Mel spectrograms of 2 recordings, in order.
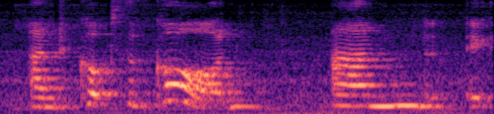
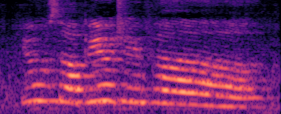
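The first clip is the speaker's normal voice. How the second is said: much higher adoring praise; adoring strangers; 9 semitones higher, slower than usual. Retold or imitated. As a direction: gush at her in the street. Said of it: "or going".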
